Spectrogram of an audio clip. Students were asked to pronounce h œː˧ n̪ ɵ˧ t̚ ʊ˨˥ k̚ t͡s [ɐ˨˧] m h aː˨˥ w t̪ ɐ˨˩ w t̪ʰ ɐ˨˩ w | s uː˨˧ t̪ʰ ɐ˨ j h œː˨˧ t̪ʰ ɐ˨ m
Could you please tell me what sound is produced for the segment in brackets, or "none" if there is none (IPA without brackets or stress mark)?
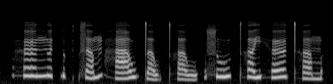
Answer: ɐ˨˥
